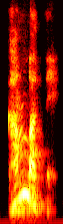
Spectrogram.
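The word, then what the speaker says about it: 頑張って: Tulisannya memang ganbate, tapi kalian bacanya jadi gambate.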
